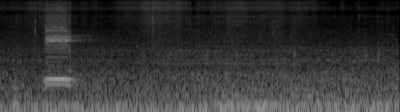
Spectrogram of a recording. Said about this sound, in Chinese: 按下喇叭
